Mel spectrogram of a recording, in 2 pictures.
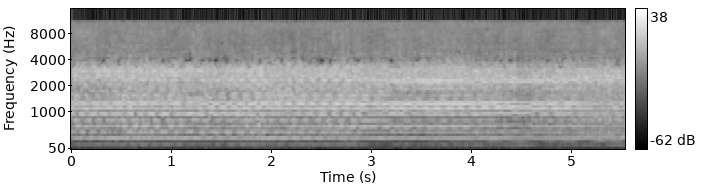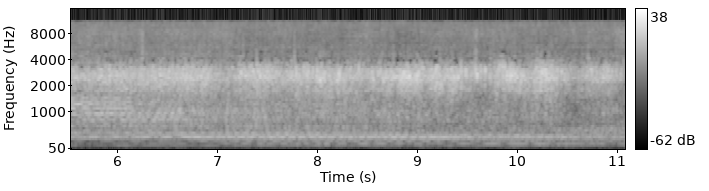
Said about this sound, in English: Aboard the eastbound transport plane.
